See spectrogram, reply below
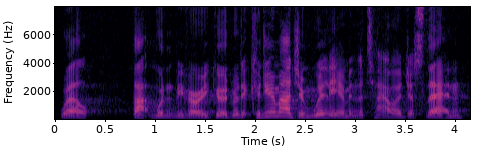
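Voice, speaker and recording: Brief: male preacher, animated storytelling sermon, long church reverb. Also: on the high side, fairly quick. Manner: animated storytelling, addresses listeners directly.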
